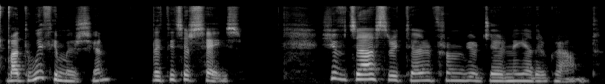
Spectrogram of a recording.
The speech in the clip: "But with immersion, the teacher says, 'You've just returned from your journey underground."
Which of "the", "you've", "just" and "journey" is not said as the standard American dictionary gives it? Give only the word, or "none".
none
